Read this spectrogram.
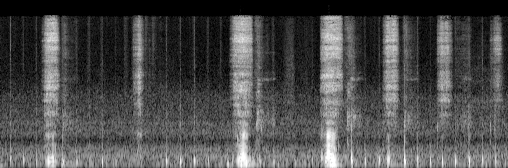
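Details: A dog wheezes for air, drawing noisy, rasping breaths, some with a whistling, snorting edge.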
